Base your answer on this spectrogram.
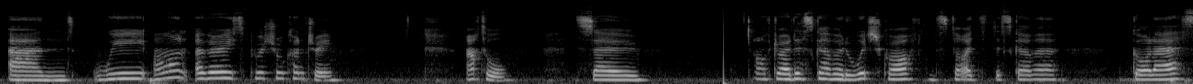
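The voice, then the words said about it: British accent. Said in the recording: “you can tell from my accent I'm from the UK”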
